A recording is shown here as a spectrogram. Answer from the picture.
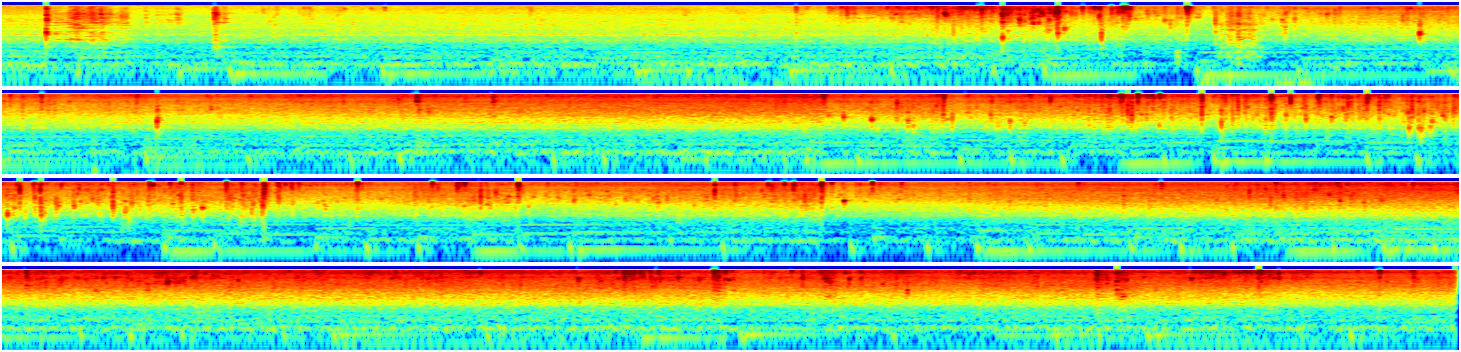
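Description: Food sizzling as it fries in hot oil, getting louder about four seconds in and again past the middle, with scattered sharp clicks of a cooking utensil against the pan. Background music with low bass notes runs underneath.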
